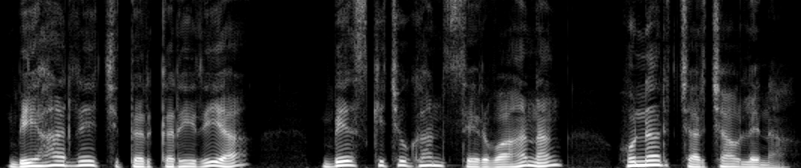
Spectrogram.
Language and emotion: Santali, neutral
